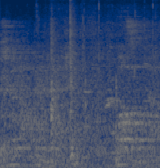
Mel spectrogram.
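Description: A person chewing fried chicken and handling its paper wrapper, with a couple of short clicks about a second in. Faint background voices.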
